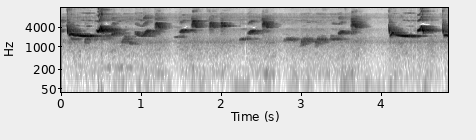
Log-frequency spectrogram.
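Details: Lure song of a white-rumped shama, used to make other shamas respond and sing fully, with filler phrases. A loud ringing downslur opens a run of high, varied, chirpy notes, then the downslur returns after a short pause.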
